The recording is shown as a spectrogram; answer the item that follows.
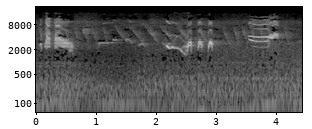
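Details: Oriental magpie-robin song serving as a lure to provoke other magpie-robins: scratchy opening notes, faint downslurred whistles, a sweeping dip followed by three clipped notes, then a high sustained whistled phrase.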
